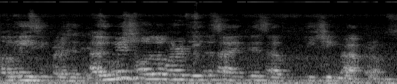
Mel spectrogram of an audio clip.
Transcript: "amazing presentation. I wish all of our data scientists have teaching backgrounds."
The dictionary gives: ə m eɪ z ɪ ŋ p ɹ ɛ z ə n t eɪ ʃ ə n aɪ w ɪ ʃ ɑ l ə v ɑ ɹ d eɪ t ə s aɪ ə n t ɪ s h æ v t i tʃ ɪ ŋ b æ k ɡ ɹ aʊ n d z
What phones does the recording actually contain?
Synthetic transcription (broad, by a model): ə m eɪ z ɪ ŋ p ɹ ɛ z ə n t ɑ ə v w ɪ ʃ ɑ l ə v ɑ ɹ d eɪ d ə s aɪ ə n t ɪ s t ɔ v t i tʃ ɪ ŋ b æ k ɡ ɹ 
